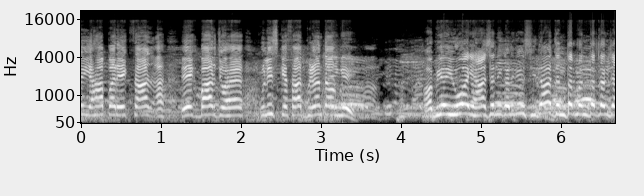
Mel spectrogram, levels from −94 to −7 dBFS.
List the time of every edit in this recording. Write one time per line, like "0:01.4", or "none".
0:03.2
